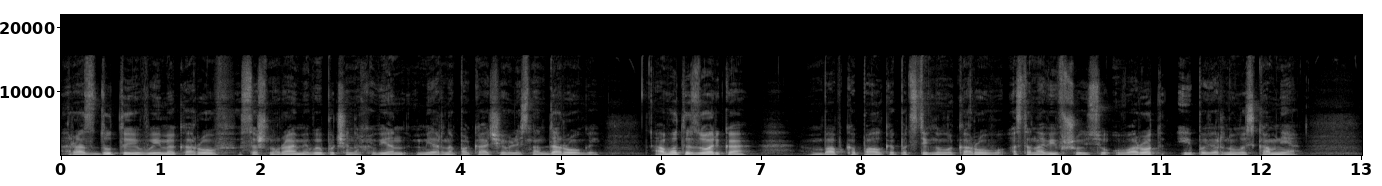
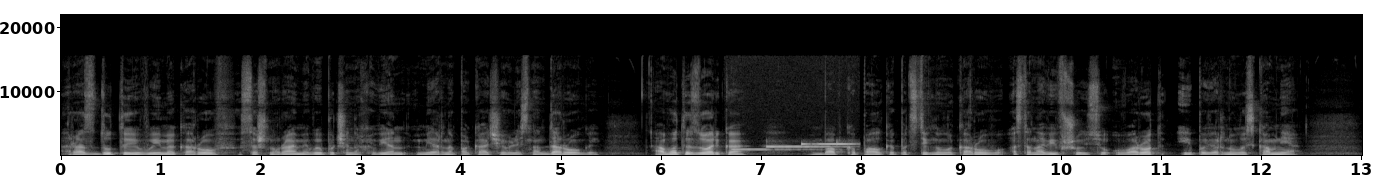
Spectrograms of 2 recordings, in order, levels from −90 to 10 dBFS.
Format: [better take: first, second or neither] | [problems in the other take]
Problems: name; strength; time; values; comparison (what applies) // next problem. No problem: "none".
first | phone ringing; loud; from 6.5 to 8 s; peak 1 dB above the speech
